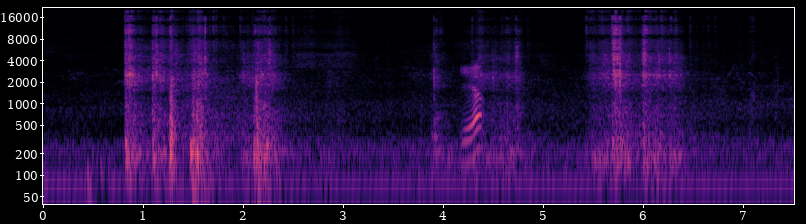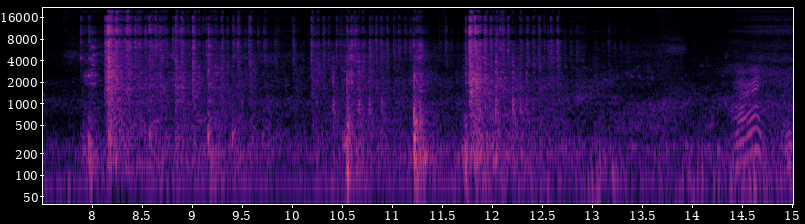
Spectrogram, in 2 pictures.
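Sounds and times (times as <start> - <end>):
vehicle engine idling: 0.0 - 15.0
sharp metal knocks: 0.8 - 3.0, 3.8 - 7.2, 7.8 - 13.4
metal cabinet scraping and clattering: 0.8 - 14.0.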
